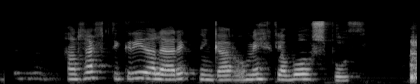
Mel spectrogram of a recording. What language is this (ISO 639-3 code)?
isl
